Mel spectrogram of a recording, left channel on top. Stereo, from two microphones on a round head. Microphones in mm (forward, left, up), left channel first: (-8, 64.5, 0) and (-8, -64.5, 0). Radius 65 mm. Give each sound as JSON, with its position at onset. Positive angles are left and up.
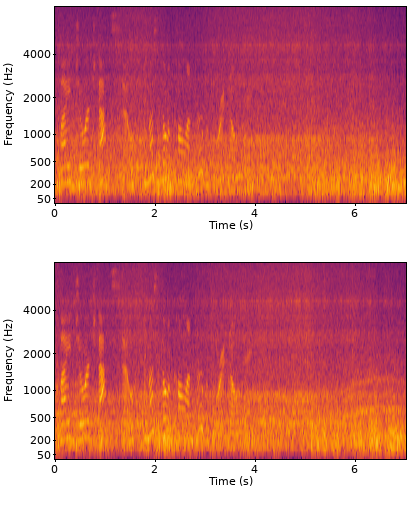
{"t": 0.1, "sound": "a woman speaking", "side_deg": -15}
